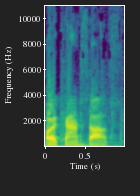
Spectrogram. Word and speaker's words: Arkansas: the acceptable pronunciation is in three syllables with the final s silent the a in each syllable with the italian sound and the acids on the first and last syllables so keep your arkansas to yourself uh-oh do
